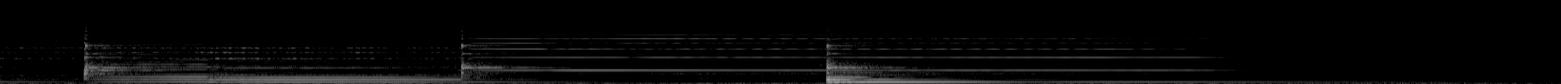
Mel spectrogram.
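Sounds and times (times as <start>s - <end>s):
string quartet: 0.0s - 12.3s.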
